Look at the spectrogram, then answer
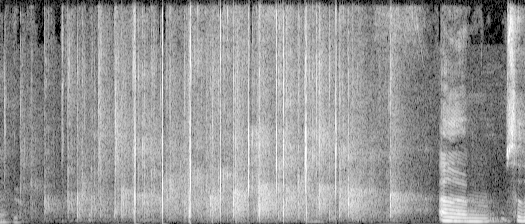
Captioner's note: audience applauding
